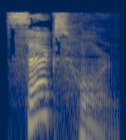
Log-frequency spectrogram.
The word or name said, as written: saxhorn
